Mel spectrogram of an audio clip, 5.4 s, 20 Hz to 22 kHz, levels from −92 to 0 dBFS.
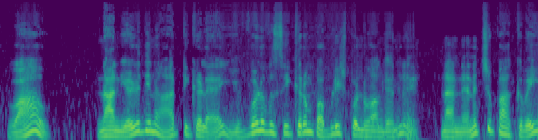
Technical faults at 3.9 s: overdone noise removal; call bitrate drop

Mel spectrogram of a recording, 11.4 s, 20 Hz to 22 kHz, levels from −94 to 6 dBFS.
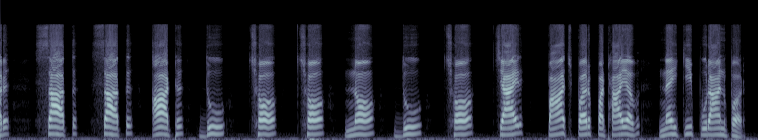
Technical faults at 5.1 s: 4-bit ADPCM compression

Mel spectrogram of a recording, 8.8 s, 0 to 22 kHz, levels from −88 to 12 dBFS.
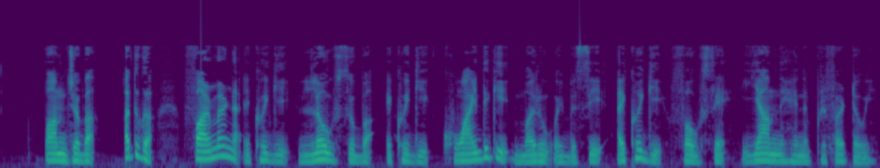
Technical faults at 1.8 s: MP3 compression; clock drift buffer slips

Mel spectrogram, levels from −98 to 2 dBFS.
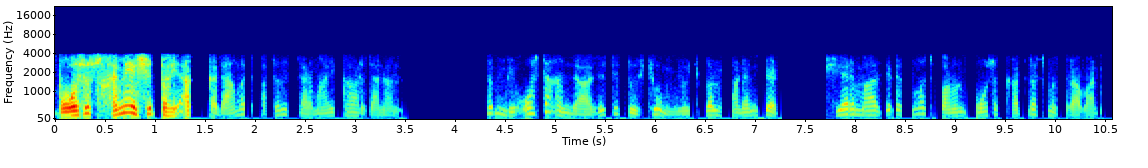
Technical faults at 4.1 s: RealAudio 14.4 codec

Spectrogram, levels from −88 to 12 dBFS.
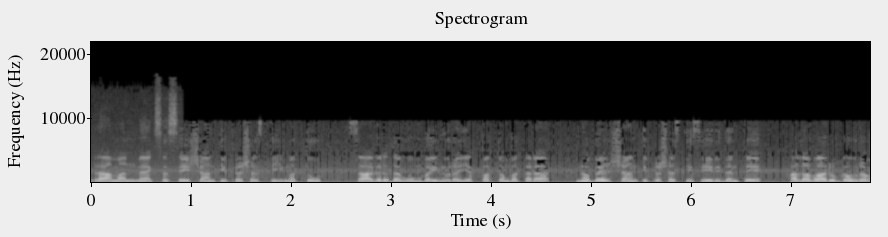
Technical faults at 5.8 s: mains buzz; adaptive stream at a lower bitrate

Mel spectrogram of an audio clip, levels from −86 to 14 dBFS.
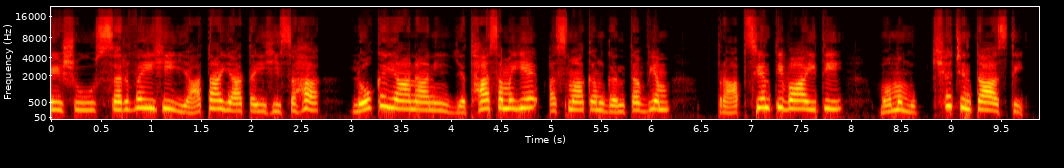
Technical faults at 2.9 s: Opus compression

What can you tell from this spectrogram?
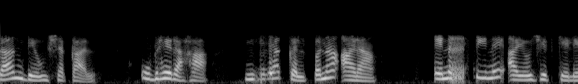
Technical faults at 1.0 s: G.729 codec; VoIP packet loss concealed by the speech codec

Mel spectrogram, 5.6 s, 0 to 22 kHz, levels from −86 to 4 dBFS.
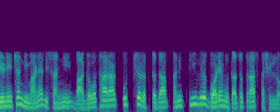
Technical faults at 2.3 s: G.723.1 codec

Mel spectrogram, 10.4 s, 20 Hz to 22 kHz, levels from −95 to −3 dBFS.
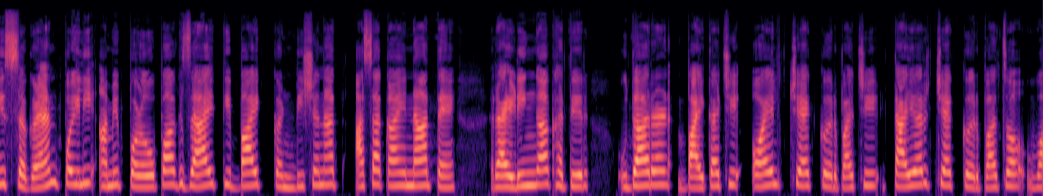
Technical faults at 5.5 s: none

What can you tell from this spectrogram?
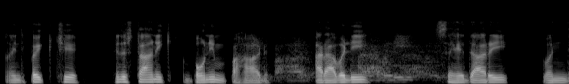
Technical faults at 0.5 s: none

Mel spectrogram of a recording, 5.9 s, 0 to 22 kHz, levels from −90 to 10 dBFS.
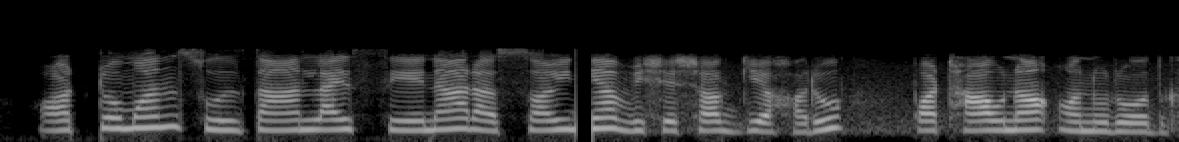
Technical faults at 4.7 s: MP2 compression; input switched to a poorer device

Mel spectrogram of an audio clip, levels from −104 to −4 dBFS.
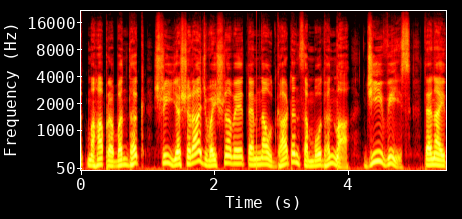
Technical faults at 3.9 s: repeated buffer

